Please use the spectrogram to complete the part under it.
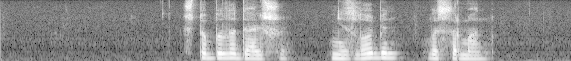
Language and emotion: Russian, neutral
